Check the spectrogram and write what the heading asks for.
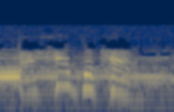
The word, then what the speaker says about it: Bahadur Khan: Bahadur Khan. 4 syllables.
